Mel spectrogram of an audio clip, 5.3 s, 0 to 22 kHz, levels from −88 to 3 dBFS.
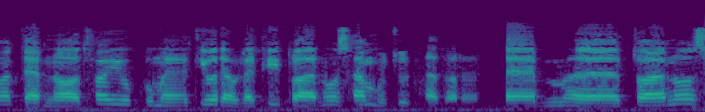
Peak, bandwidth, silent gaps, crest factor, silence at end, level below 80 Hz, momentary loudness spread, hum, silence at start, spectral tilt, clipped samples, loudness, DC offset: -24 dBFS; 10 kHz; none; 16 dB; 0 s; -82 dBFS; 9 LU; none; 0 s; 0.5 dB/octave; under 0.1%; -37 LUFS; under 0.1%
